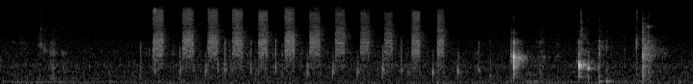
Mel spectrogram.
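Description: A makeup setting spray is misted onto a face during a glam routine, heard as a quick run of about a dozen short, close hissing spritzes in steady rhythm, followed by a few soft rubbing and tapping sounds.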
